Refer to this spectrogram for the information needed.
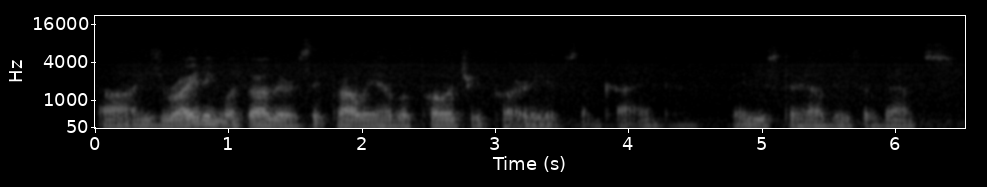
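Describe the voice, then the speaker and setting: A man reading poems aloud in a slow, halting, musing way, repeating lines and adding informal, rambling commentary, on a dull lo-fi recording. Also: lowish voice, expressive, creaky, a little mellow, breathy edge. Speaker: reader and commentator of poetry.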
